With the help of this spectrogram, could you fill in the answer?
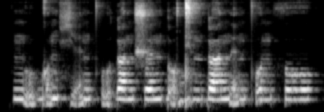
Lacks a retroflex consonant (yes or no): yes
